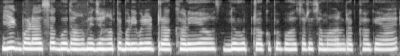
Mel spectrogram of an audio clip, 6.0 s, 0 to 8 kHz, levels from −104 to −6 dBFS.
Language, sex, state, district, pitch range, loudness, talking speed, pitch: Hindi, female, Haryana, Jhajjar, 260-275 Hz, -11 LUFS, 220 wpm, 270 Hz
